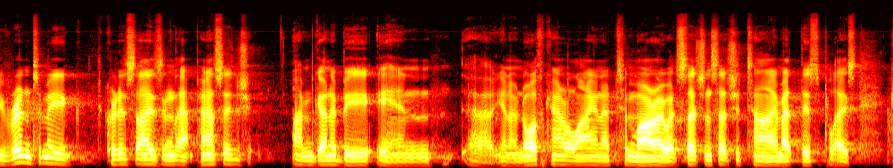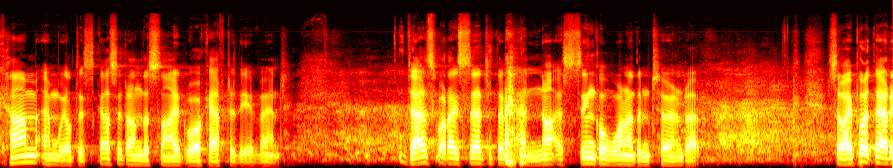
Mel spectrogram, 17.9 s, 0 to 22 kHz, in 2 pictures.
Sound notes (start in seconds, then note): 12.0 audience laughs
